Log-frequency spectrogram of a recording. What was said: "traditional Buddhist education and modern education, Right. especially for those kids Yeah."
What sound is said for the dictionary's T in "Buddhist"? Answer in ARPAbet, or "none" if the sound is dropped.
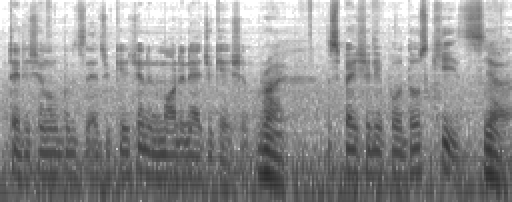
none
